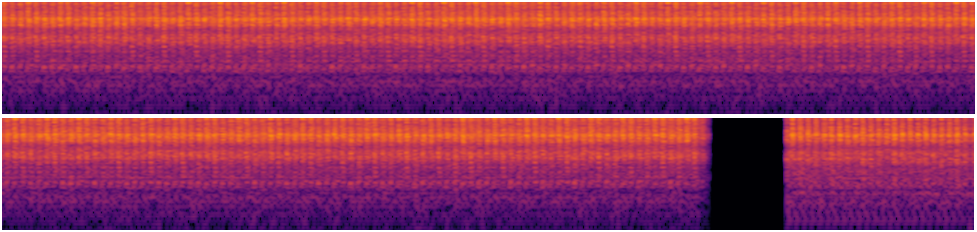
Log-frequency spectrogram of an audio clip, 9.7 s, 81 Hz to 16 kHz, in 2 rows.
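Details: Ford Ranger WL diesel at idle, fitted with a Chinese replacement cylinder head after overheating; a sharp metallic knock about 3.5 per second over harsh clatter, engine knocking at idle, cause still being sought.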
